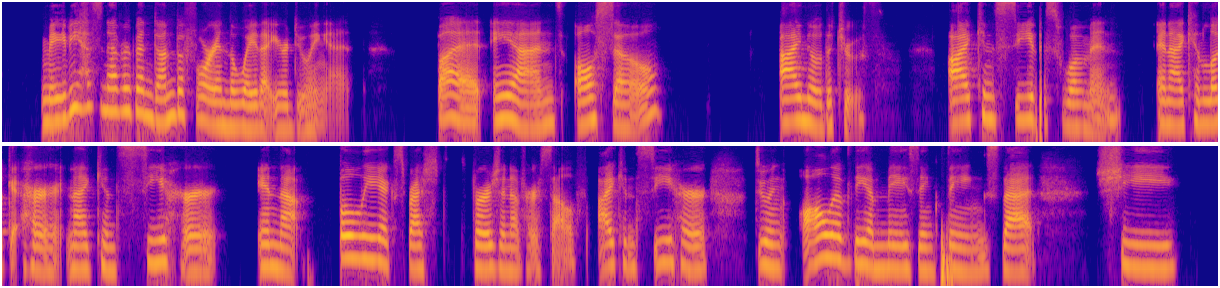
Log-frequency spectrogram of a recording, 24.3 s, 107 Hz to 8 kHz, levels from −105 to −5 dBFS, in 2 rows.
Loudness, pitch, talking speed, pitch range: -27 LUFS, 195 Hz, 135 wpm, 185-220 Hz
